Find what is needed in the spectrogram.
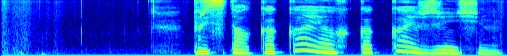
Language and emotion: Russian, neutral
